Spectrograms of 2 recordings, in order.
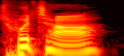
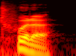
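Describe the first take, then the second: First: It is said in a heavily exaggerated accent. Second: It is said in a plain, normal accent. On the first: This is how he speaks now, faking it. "heavily uh, exaggerate the British accent" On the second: This is how he spoke before. "he literally just used to say Twitter"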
